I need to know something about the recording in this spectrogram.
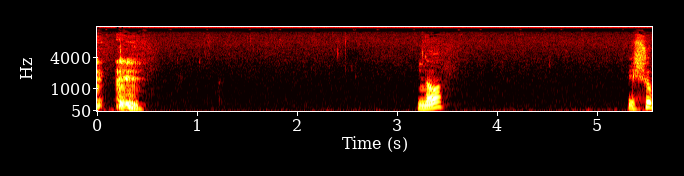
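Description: A man speaks briefly in short bursts, close by.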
